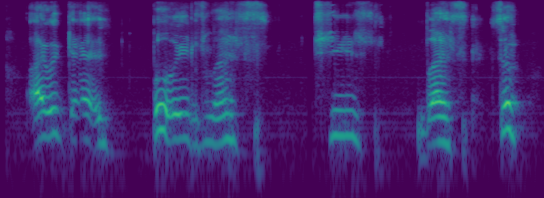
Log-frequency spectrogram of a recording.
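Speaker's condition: Cerebral palsy; cerebral palsy since childhood

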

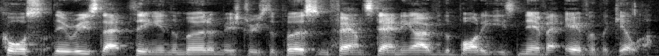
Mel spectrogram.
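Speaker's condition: No condition

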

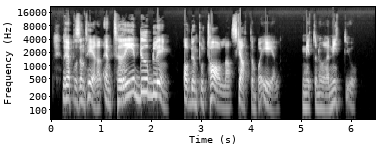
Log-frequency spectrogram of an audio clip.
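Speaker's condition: No condition

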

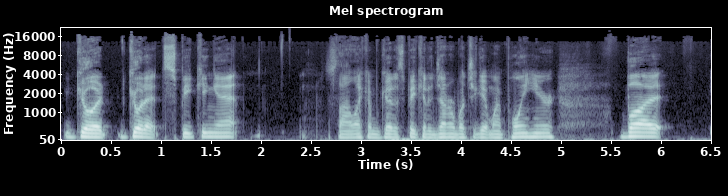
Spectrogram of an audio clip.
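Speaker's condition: No condition

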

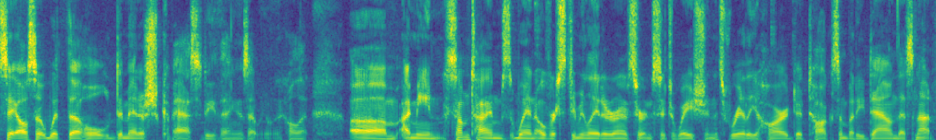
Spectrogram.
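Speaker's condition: No condition

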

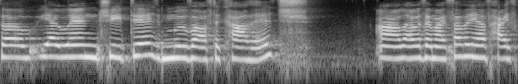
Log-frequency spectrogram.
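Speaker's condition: Down syndrome; congenital

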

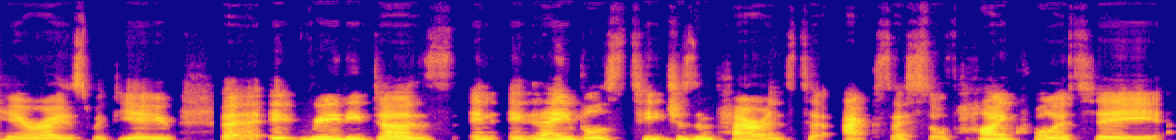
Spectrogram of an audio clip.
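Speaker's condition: No condition

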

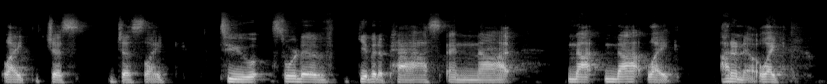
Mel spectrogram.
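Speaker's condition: Stuttering, mild; onset age three, childhood word switching, no school therapy, two-week intensive fluency shaping, basal ganglia timing; still stutters, slight stutter, still works at speech, much easier than before; feared sounds k, speaking more difficult; repeated words, prolonged sounds

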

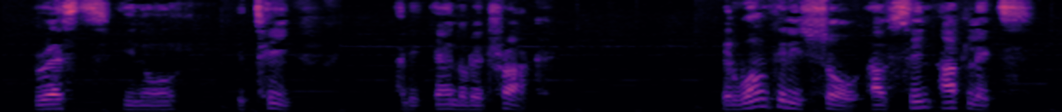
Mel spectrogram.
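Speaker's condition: No condition

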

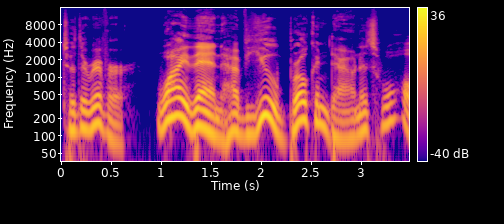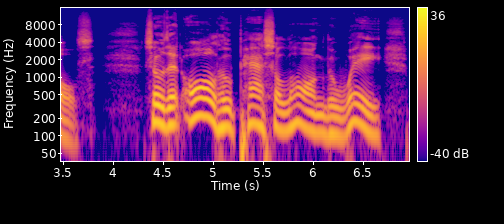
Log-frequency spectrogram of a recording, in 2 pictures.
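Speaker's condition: No condition

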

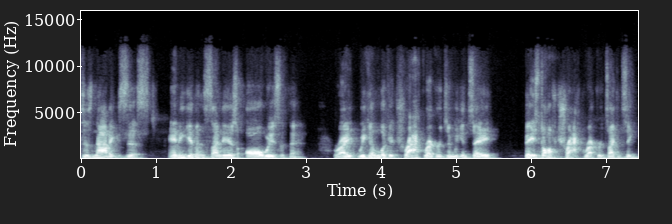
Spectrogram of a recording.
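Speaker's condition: Cleft palate; congenital cleft palate

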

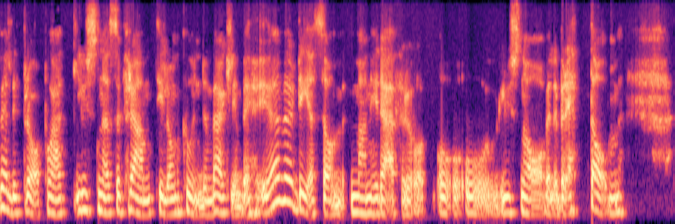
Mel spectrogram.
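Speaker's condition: No condition

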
